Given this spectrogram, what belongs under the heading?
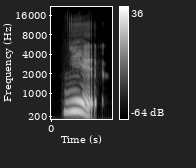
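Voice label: "nie", Mandarin, tone 4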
